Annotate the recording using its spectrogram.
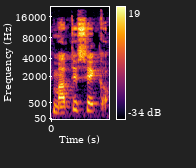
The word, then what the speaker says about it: Matisek: Ich spreche mich Matisek aus, aber eigentlich gibt es da so einen Hatschek, also wo man das Matisek auch aussprechen kann, wie man will.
